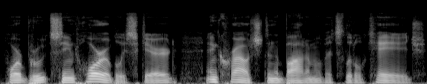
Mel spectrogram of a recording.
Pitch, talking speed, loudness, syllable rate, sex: 90 Hz, 210 wpm, -18 LUFS, 5.8 syllables/s, male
